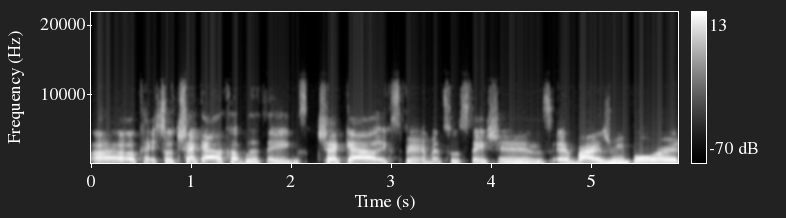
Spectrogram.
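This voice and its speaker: Over a quiet background, a woman with a plain, everyday voice talks at a fairly slow pace, her fairly high pitch carried by lively intonation. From Chicago, US Midwest (born in Brooklyn, New York). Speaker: artist and educator. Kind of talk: casual interview.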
